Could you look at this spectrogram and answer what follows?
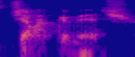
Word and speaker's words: Djokovic: Look, it is the the proper pronunciation is is is Jovovich, right?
